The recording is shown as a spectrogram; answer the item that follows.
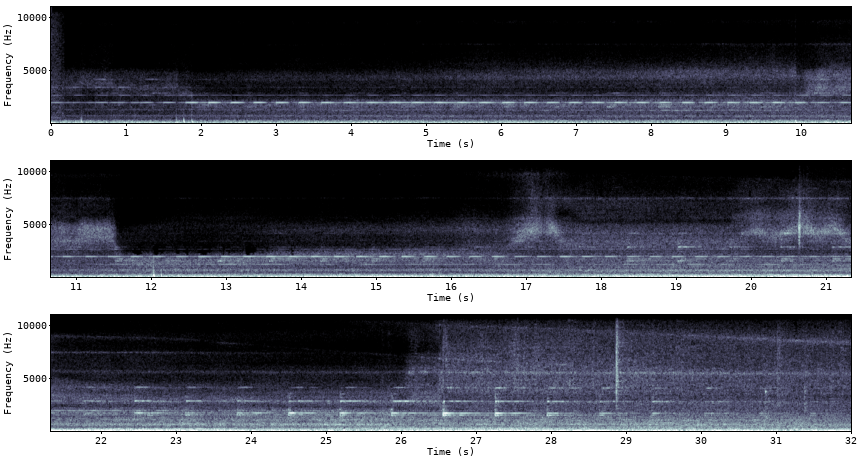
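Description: Diesel freight locomotives of a Canadian National train approaching, their low engine rumble growing steadily louder, with a grade-crossing bell ringing steadily.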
